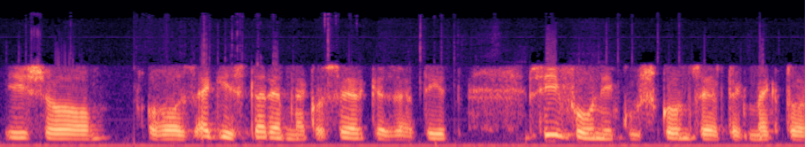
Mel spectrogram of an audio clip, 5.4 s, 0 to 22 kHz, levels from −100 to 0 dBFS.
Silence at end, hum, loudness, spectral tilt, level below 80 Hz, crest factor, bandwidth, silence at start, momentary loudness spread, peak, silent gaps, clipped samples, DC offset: 0 s; none; -17 LUFS; -5 dB/octave; -40 dBFS; 14 dB; 9.8 kHz; 0.05 s; 8 LU; -4 dBFS; none; under 0.1%; under 0.1%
